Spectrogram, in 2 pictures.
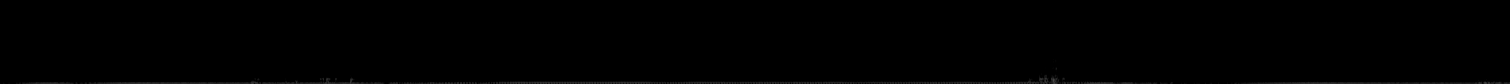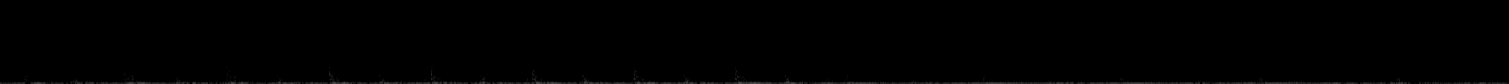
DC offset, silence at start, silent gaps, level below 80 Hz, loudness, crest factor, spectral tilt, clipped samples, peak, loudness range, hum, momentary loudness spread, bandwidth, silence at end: under 0.1%; 0 s; none; -64 dBFS; -67 LUFS; 18 dB; -7.5 dB/octave; under 0.1%; -46 dBFS; 4 LU; none; 5 LU; 16.5 kHz; 0 s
